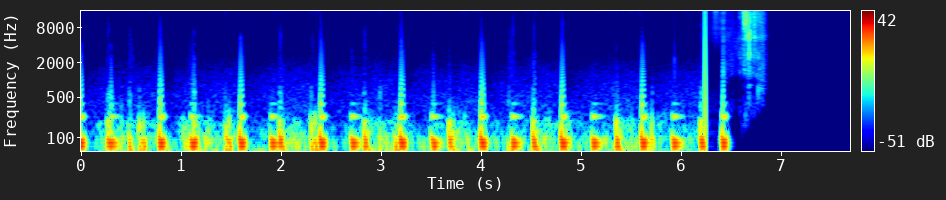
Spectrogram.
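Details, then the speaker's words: Heart sounds at the auscultation point described as Erb's point, third intercostal space at the right sternal border: regular paired lub-dub at about 75 beats a minute. Normal S1 and S2. "this oscilation point is known as the herbs point and it is best to hear the normal S1 s to sound and the abnormal heart sounds such as S3 and atrial sepal defect"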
